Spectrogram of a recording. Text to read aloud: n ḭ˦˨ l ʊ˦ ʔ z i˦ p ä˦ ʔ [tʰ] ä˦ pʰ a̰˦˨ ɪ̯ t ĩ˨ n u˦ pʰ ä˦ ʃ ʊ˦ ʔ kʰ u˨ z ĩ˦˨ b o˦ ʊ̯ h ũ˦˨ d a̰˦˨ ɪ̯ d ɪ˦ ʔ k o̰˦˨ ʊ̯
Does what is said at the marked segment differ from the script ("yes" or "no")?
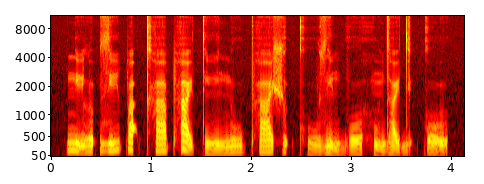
yes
